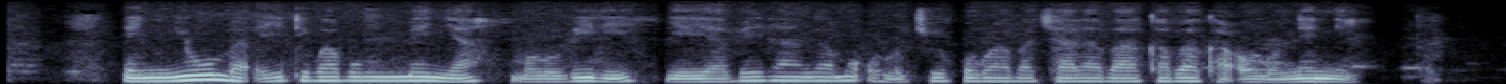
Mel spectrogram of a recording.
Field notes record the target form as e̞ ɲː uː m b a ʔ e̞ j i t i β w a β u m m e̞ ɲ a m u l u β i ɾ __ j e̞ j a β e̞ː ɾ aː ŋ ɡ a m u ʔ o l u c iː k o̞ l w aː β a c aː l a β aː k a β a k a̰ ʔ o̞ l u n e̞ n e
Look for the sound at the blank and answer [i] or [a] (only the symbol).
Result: i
